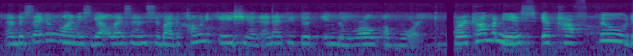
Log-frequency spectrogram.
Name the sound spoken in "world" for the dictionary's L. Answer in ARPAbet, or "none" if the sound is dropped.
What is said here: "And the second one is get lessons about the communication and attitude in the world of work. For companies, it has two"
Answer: L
